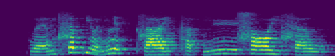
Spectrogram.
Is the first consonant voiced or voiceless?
voiceless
